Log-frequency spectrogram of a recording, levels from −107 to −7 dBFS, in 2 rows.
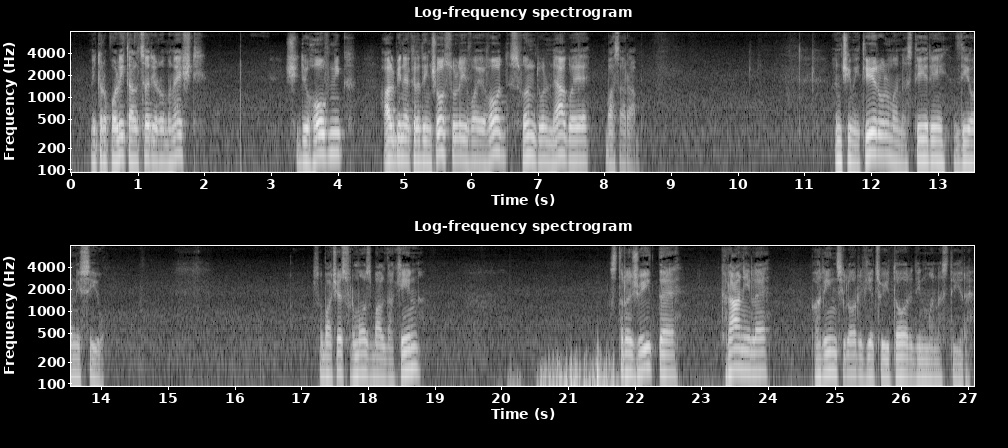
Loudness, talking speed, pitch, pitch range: -29 LUFS, 60 wpm, 120 Hz, 105-135 Hz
